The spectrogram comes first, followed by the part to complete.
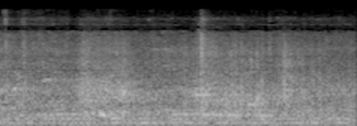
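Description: Store checkout ambience: light clatter and rustle of groceries and carts being handled, with faint background voices.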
